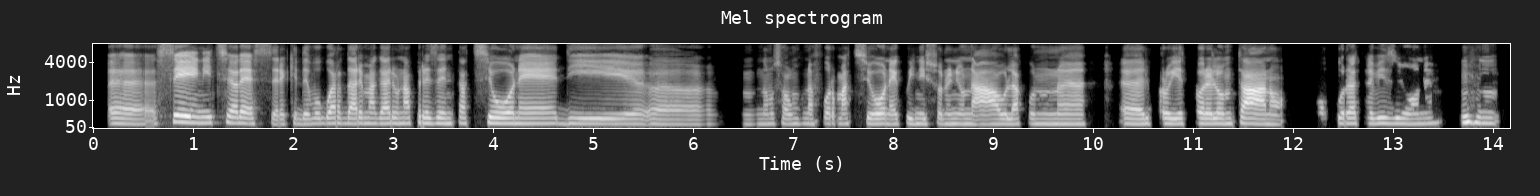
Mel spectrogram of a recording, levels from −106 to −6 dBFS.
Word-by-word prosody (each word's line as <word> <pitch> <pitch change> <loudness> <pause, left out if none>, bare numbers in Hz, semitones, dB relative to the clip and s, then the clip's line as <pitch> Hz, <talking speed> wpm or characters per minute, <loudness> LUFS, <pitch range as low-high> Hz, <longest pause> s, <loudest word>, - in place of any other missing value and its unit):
Ehm, 175 -2 -2
se 240 - +3
inizio 210 -1 +6
ad 200 - +2
essere 180 -3 0
che 180 - -11
devo 175 +1 -5
guardare 190 -1 0
magari 185 0 -1
una 185 0 -1
presentazione 190 -1 0
di, 180 -1 -3
ehm, 165 -1 -6 0.3
n - - -14
non 170 0 -11
lo - - -9
so, 175 -1 -7
una 175 0 -8
formazione 175 -1 -2
quindi 175 0 -5
sono 175 0 -7
in 175 0 -4
un'aula 170 +1 +2
con, 175 0 -7
ehm, 170 0 -3
il 180 - -7
proiettore 180 0 -1
lontano 180 -3 +6 0.3
oppure 185 0 -6
la 185 - -1
televisione 185 0 -4 0.2
mh-mh, 210 -3 -1
180 Hz, 135 wpm, -23 LUFS, 170-185 Hz, 0.3 s, inizio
